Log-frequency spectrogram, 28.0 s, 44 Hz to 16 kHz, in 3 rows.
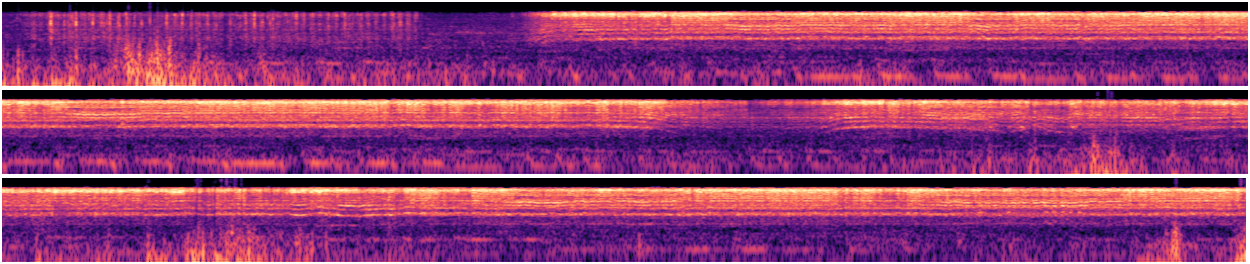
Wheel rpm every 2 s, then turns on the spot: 30, 20, 140, 170, 160, 170, 170, 100, 130, 150, 160, 160, 170, 160.
0-4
